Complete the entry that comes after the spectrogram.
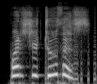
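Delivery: put-on high, upset girl; distraught girl voice. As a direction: demand an answer, shaken. Voices June.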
